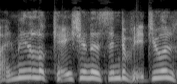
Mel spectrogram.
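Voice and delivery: put-on Scottish accent, very high-pitched. Voicing a character paying a gnome for a scry: Scottish accent. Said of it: "That was fucking Scottish".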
